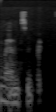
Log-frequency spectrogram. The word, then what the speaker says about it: Mantzoukas: Jason Mantzoukas, yeah.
